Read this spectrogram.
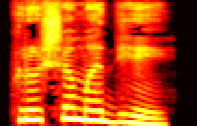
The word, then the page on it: ಕೃಶಮಧ್ಯೆ: kannada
